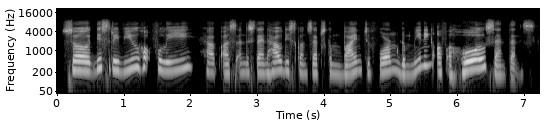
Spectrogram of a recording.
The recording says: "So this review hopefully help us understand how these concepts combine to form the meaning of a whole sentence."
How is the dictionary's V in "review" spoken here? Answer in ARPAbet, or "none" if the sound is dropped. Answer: V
